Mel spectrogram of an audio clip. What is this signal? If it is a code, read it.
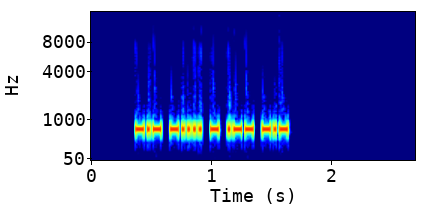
Morse code, heard as a keyed tone, about 58 wpm, 700 Hz. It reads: K6TWK
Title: Speed Racing - USA 1x3 Call Signs 50wpm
